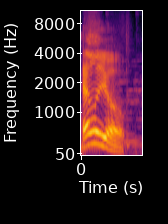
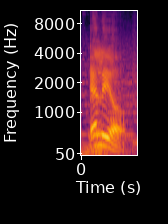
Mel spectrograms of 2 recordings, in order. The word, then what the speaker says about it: Helio: Elio. – Elio. – Elio. – Elio. – Silent H. Elio.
